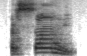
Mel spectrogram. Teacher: it is accented on the second, that is on penultimate syllable. That's why we have Harsanic, and naturally this accented A would not drop, and then we have different phonological development.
